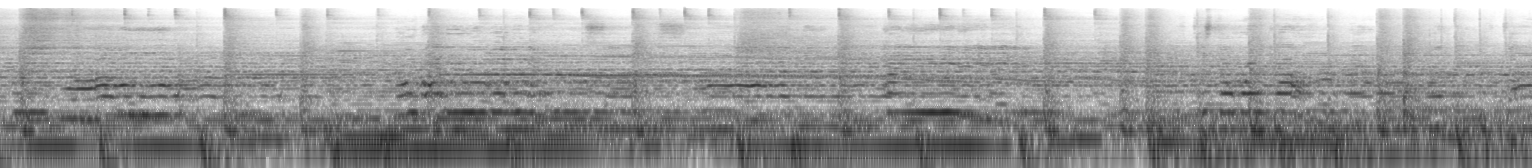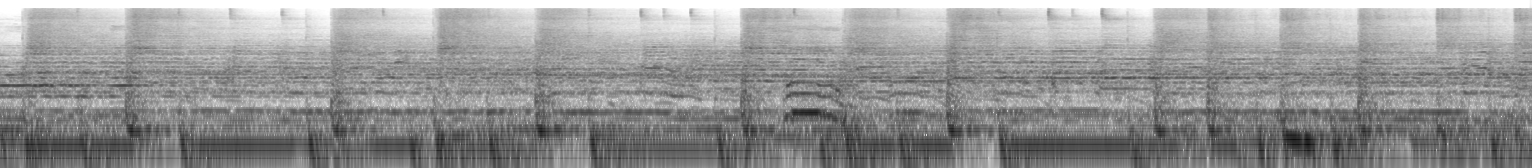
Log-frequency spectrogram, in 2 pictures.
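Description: Loud live hip-hop concert music over a venue sound system: a heavy bass beat with vocals, recorded from within the crowd.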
